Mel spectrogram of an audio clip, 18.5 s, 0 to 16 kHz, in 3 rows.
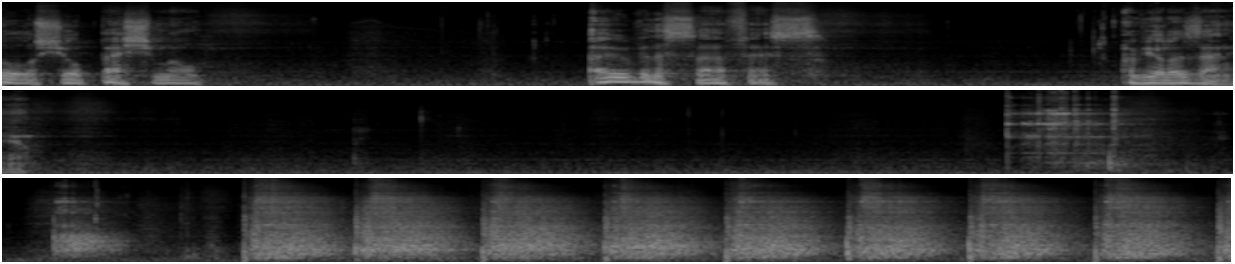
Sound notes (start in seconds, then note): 11.2 spoon banging; 12.6 dish banging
